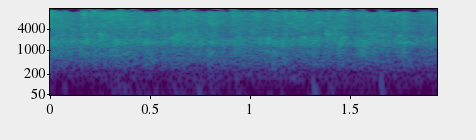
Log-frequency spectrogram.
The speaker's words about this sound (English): But can I just say, actually, I'm going to say round of applause first, because your book, We're On Our Way Back Last Season, has now officially sold out. So congratulations, author Tim Spears. Round of applause.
